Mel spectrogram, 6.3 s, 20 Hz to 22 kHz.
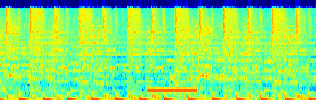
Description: Ringback tone (Europe, 425 Hz), with noise.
